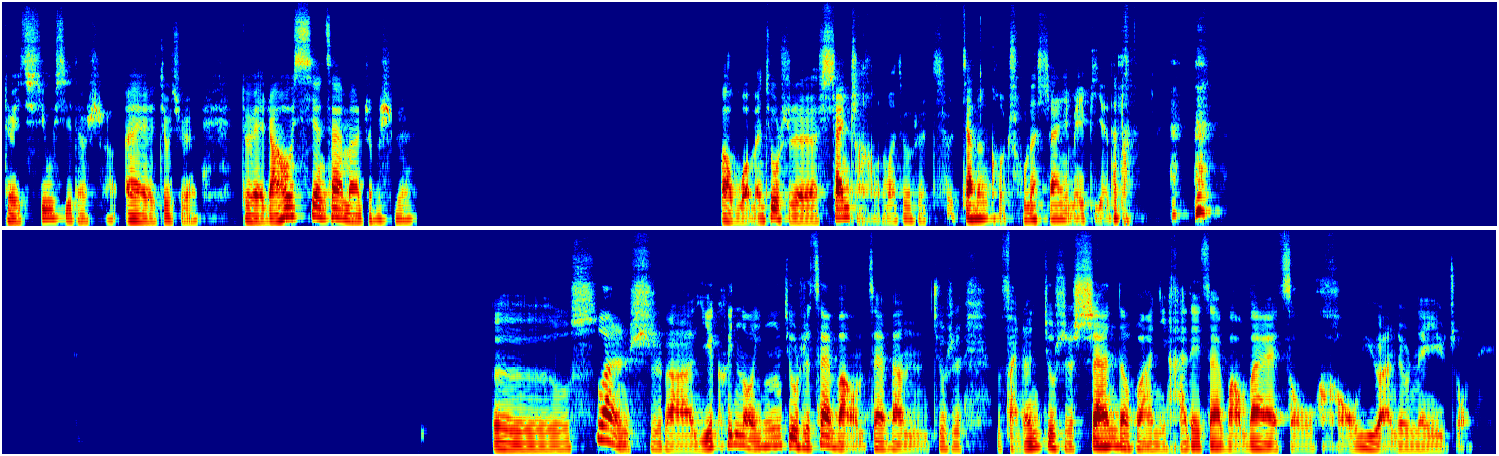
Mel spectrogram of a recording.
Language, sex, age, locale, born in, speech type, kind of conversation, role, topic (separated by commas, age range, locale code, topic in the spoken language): Chinese, male, 35-39, zh-CN, China, conversation, unstructured, none, 你最喜欢和家人一起旅行的经历是什么？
